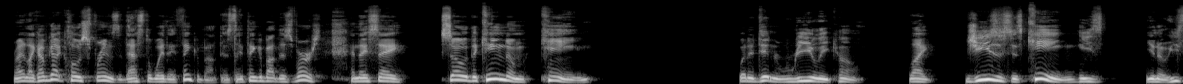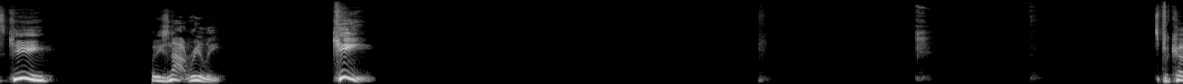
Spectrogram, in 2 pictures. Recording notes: This is the sermon from our Worship Service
